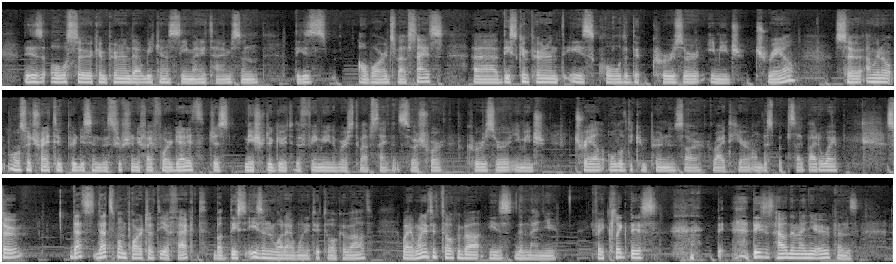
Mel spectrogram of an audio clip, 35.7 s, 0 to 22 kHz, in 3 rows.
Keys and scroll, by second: 6.3 Escape, 10.9 shift+super+4, 12.3 Escape, 15.4 alt+f, 15.7 super+o.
